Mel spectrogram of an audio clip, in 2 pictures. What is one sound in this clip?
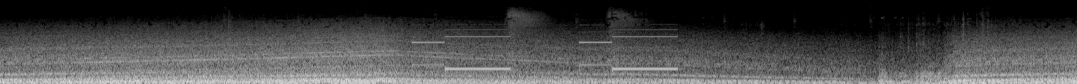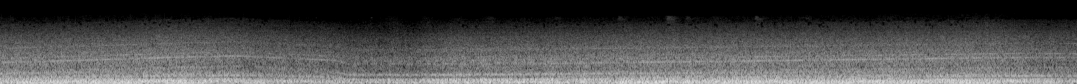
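Tyres rumble over a cobbled road.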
